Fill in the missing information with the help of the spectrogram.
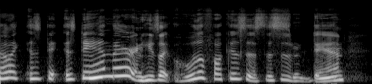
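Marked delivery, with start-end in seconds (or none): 0.3-1.3 fake girly voice, much higher pitch, slower. Retelling a prank call to a friend's landline, in a fake girl voice. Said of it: "someone was pretending to have a girl voice".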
